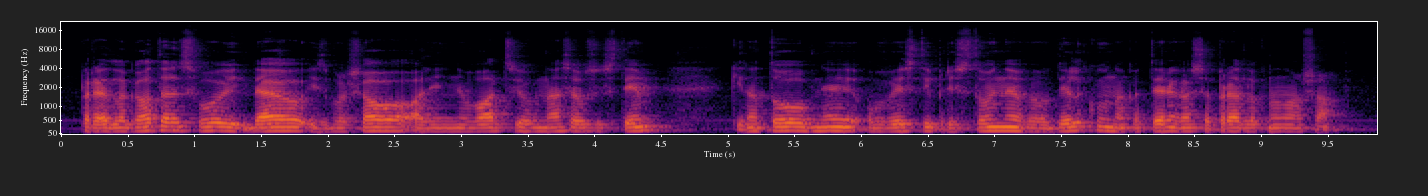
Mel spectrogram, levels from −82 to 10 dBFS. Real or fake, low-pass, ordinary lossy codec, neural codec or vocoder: fake; 19.8 kHz; none; vocoder, 44.1 kHz, 128 mel bands every 256 samples, BigVGAN v2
